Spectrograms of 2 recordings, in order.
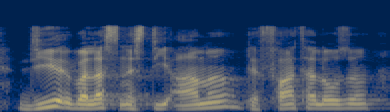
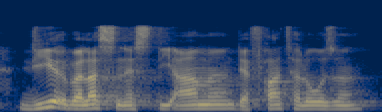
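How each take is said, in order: The two takes are said the same way.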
